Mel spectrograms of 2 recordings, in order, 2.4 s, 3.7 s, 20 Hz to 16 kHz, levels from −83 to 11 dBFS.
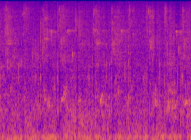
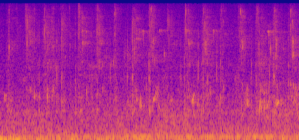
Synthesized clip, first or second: first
